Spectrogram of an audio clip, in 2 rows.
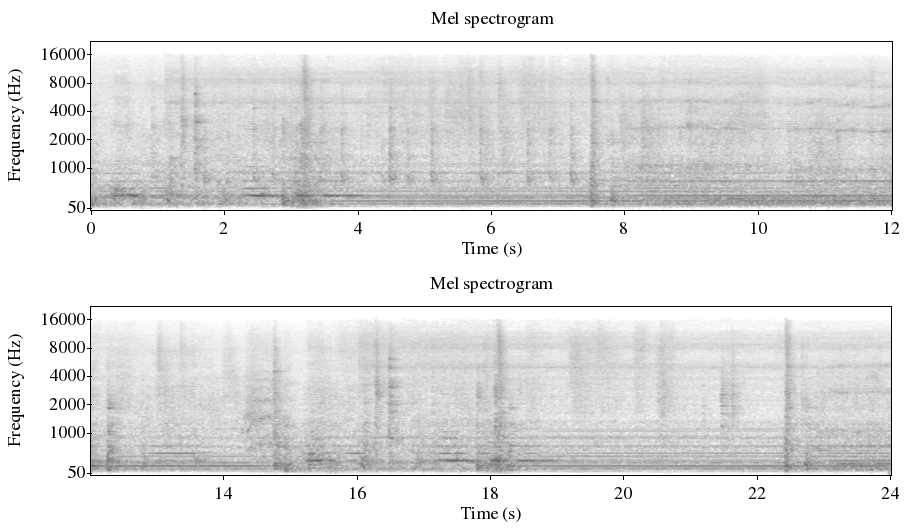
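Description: An injection molding machine in a factory making clear acrylic Aristo 1552 set squares hums and hisses steadily, with mechanical clunks and thumps recurring every several seconds as it cycles.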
